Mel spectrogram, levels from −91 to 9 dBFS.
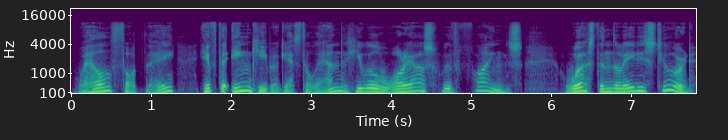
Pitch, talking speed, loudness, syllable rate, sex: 140 Hz, 155 wpm, -19 LUFS, 4.2 syllables/s, male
